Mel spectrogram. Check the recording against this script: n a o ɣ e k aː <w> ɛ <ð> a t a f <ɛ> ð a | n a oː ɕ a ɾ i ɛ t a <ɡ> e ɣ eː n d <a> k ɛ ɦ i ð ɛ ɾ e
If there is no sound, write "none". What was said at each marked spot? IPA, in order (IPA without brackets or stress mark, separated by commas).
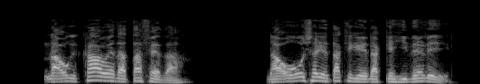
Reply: w, ð, ɛ, k, a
